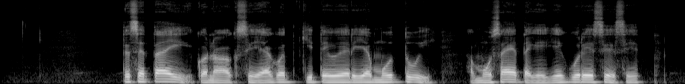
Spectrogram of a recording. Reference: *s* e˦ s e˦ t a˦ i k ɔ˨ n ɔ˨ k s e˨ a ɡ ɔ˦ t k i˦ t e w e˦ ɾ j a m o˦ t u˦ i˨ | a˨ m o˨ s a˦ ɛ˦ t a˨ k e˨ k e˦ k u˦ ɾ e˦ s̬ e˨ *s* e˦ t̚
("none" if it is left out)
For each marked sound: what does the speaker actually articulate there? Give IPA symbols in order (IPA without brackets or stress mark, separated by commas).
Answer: t, s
